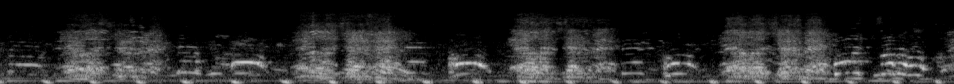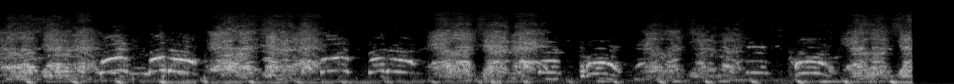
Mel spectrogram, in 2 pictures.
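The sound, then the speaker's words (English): A large protest crowd chants and shouts in steady, rhythmic bursts, voices swelling together repeatedly with loud, dense energy throughout, like a rally in full cry. “And yeah, his video of the crowd.”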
